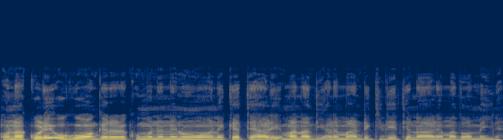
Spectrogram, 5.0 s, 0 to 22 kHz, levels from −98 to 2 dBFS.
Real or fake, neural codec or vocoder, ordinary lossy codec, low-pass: real; none; none; none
